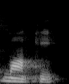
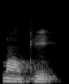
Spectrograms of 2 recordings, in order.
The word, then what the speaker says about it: marquee: attribute called marquee right it has to be pronounced as maki a mayor q uwe maki so then give the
